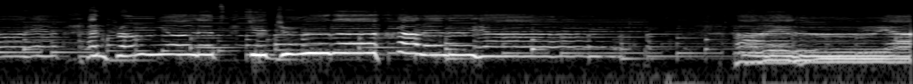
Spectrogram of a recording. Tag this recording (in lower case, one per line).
banjo
singing
plucked string instrument
inside a small room
musical instrument
music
